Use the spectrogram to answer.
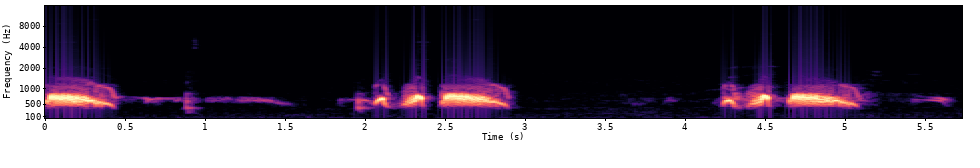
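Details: Spotted dove in the 'gáy thúc' and 'gáy gọi' style, used to draw answering wild doves: a long coo ends one phrase, then soft murmurs, then two full phrases of paired rising notes and a drawn-out coo.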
